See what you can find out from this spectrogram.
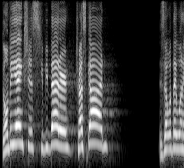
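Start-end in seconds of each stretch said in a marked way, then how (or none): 0.0-2.1 high, loud chirpy advice; hammed-up churchy pep talk; mock preachy cheer. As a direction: brush off their anxiety with a bright cliché. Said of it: "stand over here and say".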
